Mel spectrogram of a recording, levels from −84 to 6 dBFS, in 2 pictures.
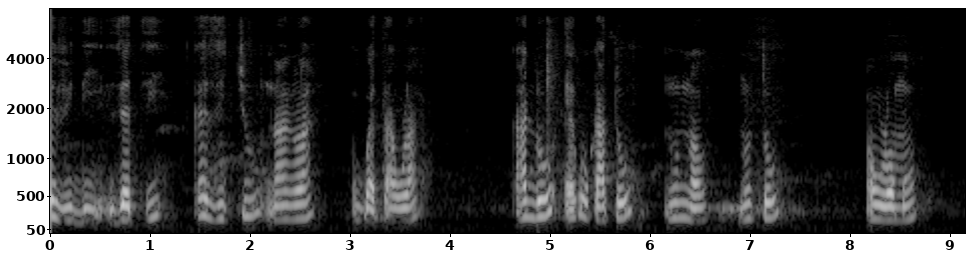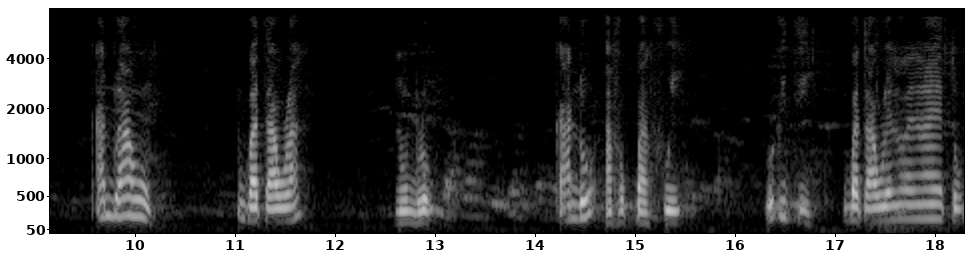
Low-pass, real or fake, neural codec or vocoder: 7.2 kHz; real; none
